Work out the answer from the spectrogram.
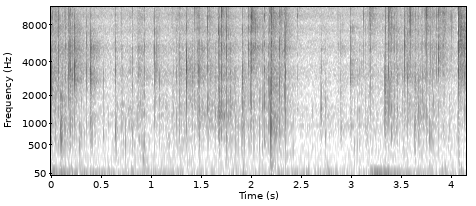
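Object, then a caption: Hardback book with plastic-covered dust jacket. Fingertips handle the plastic-covered dust jacket flap of a hardcover library book lying open on a table. Dense, bright crinkling comes in quick, irregular bursts with sharp crackles and almost no ring.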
